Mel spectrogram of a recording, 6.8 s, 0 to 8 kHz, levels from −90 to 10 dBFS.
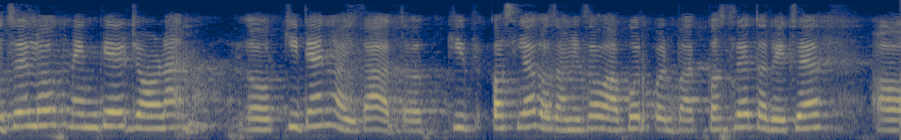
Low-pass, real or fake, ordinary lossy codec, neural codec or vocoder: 7.2 kHz; fake; none; codec, 24 kHz, 0.9 kbps, WavTokenizer, medium speech release version 1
